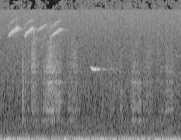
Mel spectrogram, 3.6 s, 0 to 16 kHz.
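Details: Blue Waxbills at an African waterhole with stagnant water on the afternoon of 28 March 2024 give thin, high, sliding tseee notes in a quick cluster, then a single clear whistle, over a steady low outdoor rumble.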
